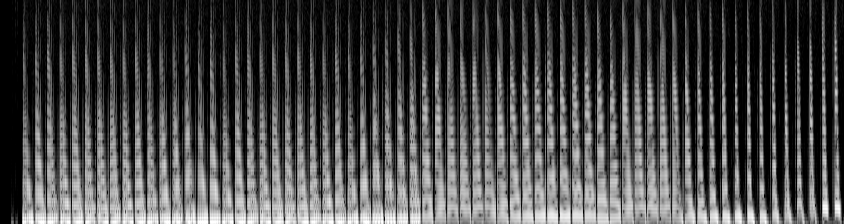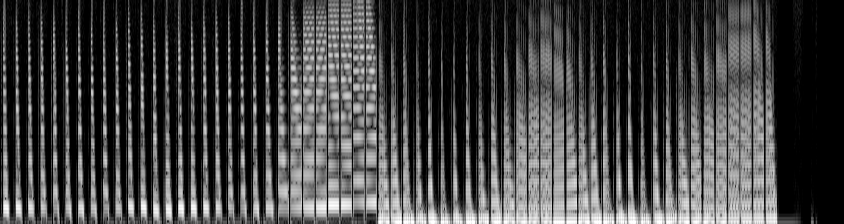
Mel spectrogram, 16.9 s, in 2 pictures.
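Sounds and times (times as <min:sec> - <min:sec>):
synth: 0:00.2 - 0:16.2.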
